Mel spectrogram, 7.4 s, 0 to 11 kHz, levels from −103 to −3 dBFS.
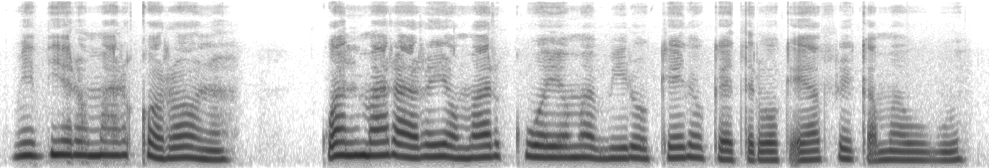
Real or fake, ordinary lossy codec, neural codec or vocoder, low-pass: real; none; none; none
